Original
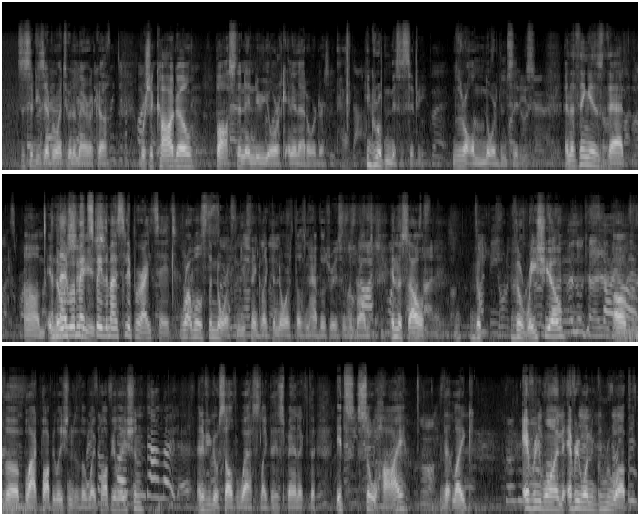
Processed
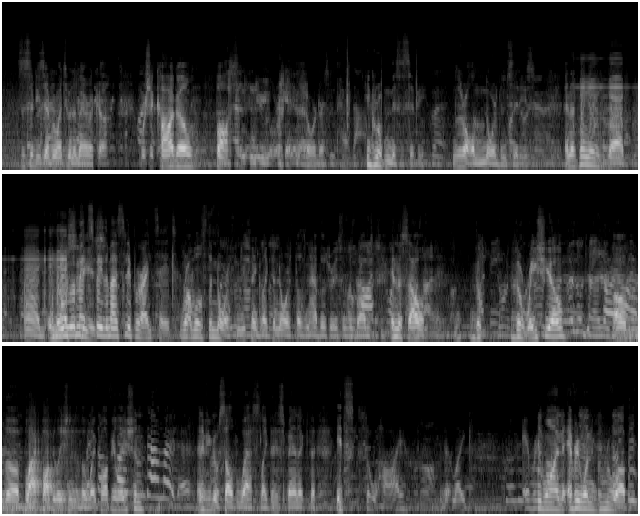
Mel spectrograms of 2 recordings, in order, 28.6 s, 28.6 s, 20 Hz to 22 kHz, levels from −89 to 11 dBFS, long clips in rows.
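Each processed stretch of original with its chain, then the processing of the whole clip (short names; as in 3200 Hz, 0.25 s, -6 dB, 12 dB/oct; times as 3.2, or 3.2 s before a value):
1.36–2.4 HPF 1100 Hz 6 dB/oct + low-pass opened by the level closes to 2900 Hz, open at -27.5 dBFS + bell 1900 Hz +6 dB 0.36 oct
3.39–4.58 bell 2700 Hz +12 dB 1.4 oct + negative-ratio compressor -32 dBFS + detuned doubles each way 43 cents
8.58–10.51 sample sorter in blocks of 16 samples + high shelf 5500 Hz -11.5 dB
19.42–20.38 CVSD 64 kbps + low shelf 380 Hz +5 dB + flutter echo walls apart 8.7 m, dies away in 0.29 s
24.34–27.12 LPF 2100 Hz + compressor 2:1, threshold -47 dBFS
whole clip: LPF 1300 Hz 12 dB/oct; comb 5.5 ms, depth 57%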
